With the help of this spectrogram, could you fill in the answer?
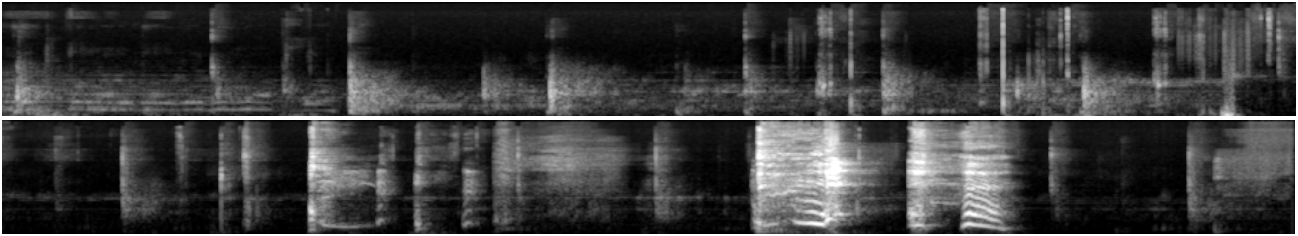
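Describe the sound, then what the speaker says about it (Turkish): Several loud, harsh coughs come in rough bursts toward the end, after quieter rustling and small throat sounds. "Ayı gibi öksürdüm."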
